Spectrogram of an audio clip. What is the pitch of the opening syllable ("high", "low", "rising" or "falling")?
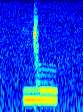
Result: low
